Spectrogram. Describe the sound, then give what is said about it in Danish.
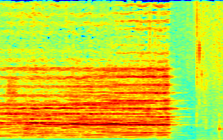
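A telephone rings in one sustained, bright, buzzy burst lasting under two seconds, then cuts off abruptly, leaving quiet room tone. “ringer telefonen også.”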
